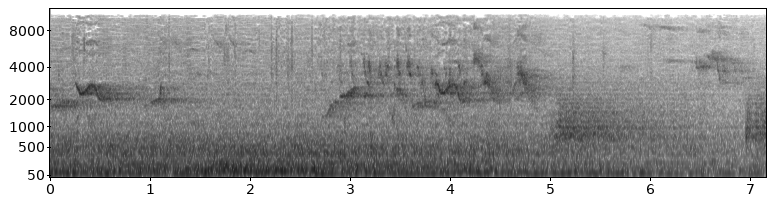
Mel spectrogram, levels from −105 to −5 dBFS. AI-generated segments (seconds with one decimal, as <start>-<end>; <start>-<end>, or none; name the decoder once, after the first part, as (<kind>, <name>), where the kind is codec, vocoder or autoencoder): 2.5-6.6 (vocoder, Vocos)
